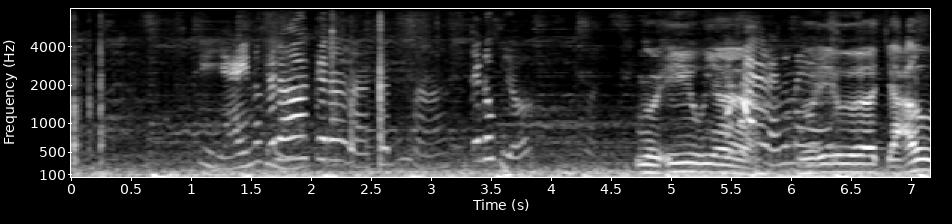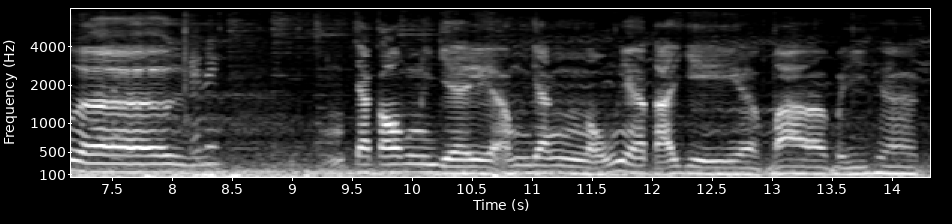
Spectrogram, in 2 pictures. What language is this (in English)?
Vietnamese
